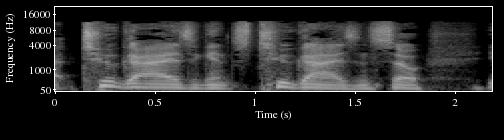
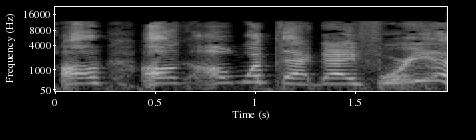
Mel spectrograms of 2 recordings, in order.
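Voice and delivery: very high falsetto plea; mock a desperate God; whiny begging God. Critic mocking God as a tag-team partner. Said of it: "And he says".

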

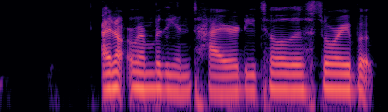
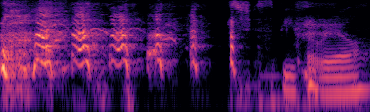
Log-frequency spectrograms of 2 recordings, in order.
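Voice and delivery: laughing; 11 semitones higher, 4 dB louder, much slower than usual. Real, not acted. Laughing while speaking.

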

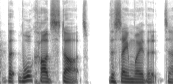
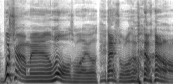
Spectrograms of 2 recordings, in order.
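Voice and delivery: slurred, drawn-out nonsense drawl; hammed-up incoherent rock-star impression; rambling star; 4 dB louder, slower than usual. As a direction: smear the words into gibberish. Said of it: "he keeps rambling".

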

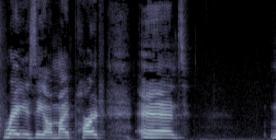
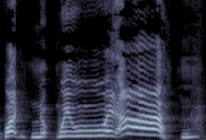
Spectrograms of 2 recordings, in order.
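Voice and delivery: louder, rising pleas ending in a slow cry; panicked cry; 4 semitones higher, 5 dB louder, slower than usual. Retold or imitated. Kid losing his superpowers, panicked slow cry. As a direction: beg then cry out.

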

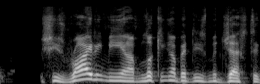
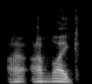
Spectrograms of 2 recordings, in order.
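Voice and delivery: usual speaking voice

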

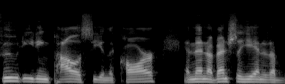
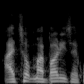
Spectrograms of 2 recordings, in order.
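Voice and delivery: ordinary delivery

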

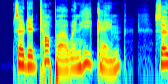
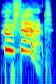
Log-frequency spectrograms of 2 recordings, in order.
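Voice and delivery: very high-pitched startled question; startled Fred. A narrator's reading. Fred calls to the unexpected visitor, startled. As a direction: call out in high-pitched surprise.

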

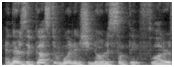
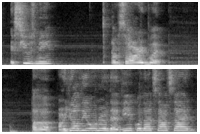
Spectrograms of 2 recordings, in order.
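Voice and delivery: higher-pitched, hesitant polite request; retold polite waitress; 8 semitones higher, 3 dB louder than usual. Waitress asking diners about the car outside, tentatively polite. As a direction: imitate a waitress gently cutting in.

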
